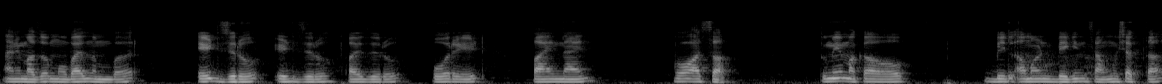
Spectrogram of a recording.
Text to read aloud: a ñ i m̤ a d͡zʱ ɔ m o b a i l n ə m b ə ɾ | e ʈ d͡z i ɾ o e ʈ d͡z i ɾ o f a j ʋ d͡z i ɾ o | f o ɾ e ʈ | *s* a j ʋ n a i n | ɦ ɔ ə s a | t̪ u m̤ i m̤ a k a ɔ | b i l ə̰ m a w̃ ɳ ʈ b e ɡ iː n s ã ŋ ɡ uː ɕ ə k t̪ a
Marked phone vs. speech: incorrect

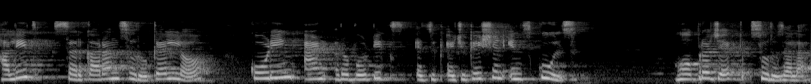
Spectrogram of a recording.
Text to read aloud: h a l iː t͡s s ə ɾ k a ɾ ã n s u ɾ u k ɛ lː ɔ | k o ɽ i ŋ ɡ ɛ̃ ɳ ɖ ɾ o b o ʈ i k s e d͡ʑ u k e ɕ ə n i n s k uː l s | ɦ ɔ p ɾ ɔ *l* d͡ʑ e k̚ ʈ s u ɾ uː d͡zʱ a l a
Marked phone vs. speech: incorrect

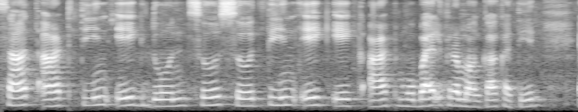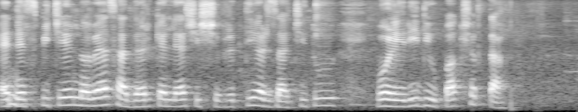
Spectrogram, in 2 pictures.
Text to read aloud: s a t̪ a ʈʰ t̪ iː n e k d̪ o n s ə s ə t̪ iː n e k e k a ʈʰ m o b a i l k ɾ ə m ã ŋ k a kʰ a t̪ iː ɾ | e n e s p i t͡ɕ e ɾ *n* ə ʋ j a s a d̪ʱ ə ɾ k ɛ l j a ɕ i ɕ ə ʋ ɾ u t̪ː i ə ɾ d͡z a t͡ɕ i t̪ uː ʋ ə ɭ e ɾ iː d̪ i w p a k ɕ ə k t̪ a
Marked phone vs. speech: correct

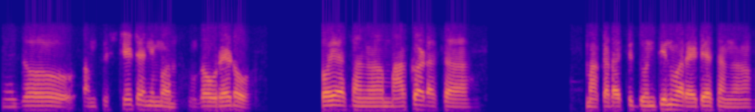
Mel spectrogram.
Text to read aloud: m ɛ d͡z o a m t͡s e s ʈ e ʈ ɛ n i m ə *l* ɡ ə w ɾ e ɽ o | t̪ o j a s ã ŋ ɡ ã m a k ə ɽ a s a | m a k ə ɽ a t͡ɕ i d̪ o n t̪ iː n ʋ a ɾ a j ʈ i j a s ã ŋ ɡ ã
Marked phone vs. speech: correct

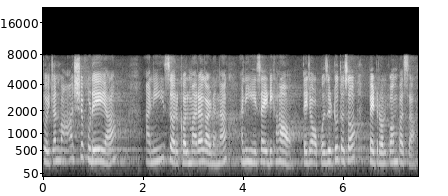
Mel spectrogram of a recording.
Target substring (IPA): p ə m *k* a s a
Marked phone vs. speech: incorrect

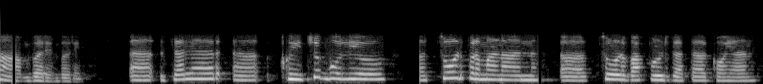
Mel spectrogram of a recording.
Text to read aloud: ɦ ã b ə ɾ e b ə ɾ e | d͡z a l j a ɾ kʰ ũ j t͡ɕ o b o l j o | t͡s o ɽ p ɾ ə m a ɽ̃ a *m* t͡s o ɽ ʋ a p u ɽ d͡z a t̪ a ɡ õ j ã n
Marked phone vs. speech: incorrect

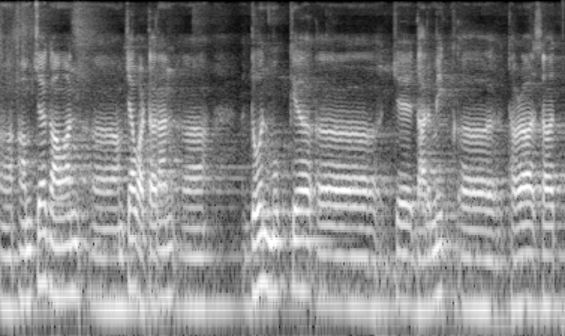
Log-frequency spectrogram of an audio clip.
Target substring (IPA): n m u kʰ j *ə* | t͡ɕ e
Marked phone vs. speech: correct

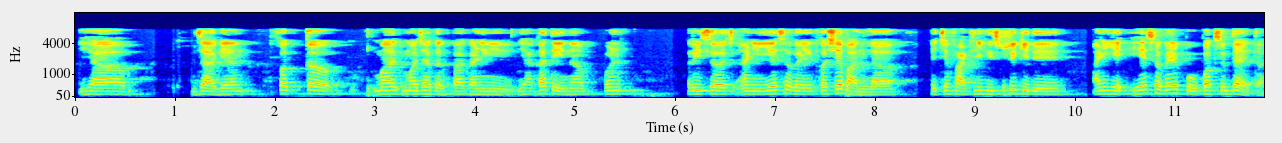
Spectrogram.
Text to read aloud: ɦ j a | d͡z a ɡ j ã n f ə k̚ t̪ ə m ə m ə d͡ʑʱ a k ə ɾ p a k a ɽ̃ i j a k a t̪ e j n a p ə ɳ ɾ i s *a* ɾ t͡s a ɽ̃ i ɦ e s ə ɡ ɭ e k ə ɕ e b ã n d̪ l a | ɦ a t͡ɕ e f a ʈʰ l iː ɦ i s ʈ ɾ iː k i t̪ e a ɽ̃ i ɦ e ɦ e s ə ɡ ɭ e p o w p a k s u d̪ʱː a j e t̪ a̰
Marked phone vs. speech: incorrect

